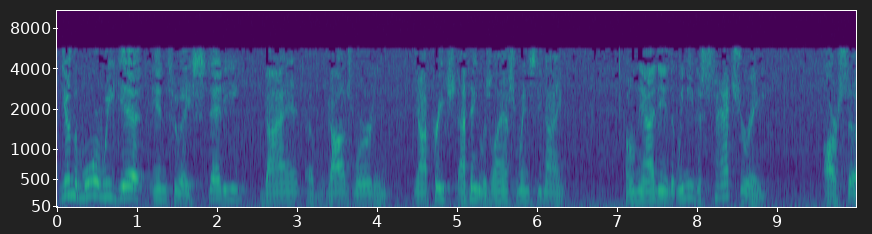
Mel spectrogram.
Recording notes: Ketha Heights Baptist Church ~ Live Broadcast.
